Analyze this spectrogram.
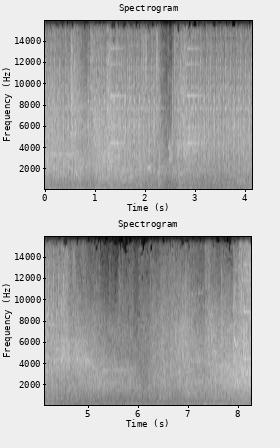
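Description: Thrusters roar steadily as a giant robot flies.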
